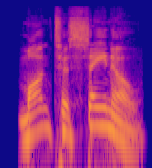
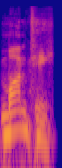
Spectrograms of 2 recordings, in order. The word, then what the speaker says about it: Montesano: He says, pronounced Montesano or just Monty.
